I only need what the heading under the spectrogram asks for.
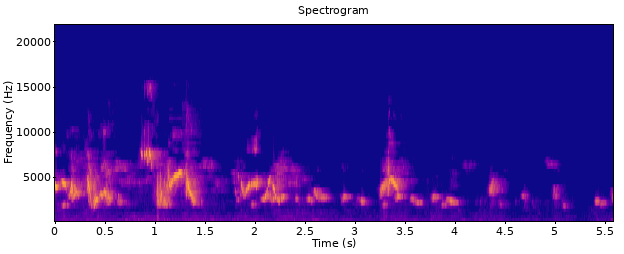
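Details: Sooty-headed bulbul, 'gacor' tutor song: loud opening bursts of sharp chattering notes, then a slowing series of brief high chips and short whistles spaced farther apart, fading toward the end; quiet background.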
